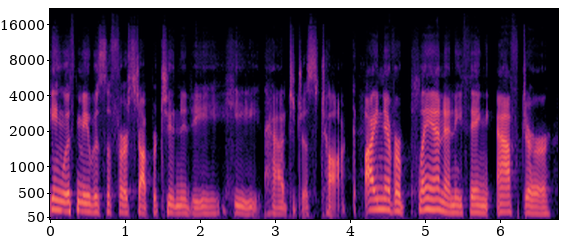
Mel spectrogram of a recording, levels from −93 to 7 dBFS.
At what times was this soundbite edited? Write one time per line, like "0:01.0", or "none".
0:02.9
0:04.2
